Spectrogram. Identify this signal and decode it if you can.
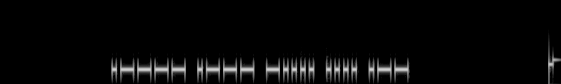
Morse code, heard as a keyed tone, about 27 wpm, 700 Hz. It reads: 1J6HW
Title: Five Challenging Letter-Number Combinations 28wpm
